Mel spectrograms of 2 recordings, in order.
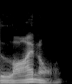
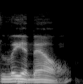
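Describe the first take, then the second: First: The name is said the common, usual way. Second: The name is said the family's own way. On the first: Strangers who see the name say it this way. The speaker calls it wrong. "they say Lionel" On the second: This is how the name is meant to be said. The speaker calls it right. "it's Lionel"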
